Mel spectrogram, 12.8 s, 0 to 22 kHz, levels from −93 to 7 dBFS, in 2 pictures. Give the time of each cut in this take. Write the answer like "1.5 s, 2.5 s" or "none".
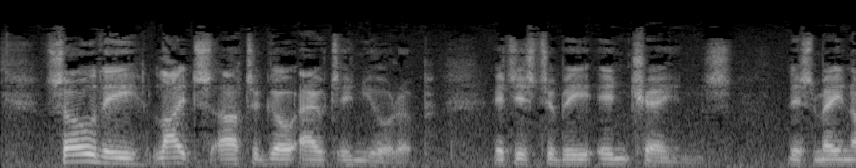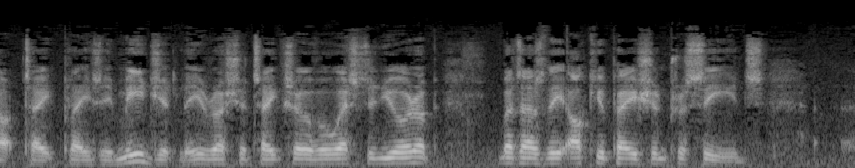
none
